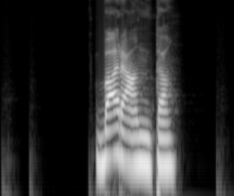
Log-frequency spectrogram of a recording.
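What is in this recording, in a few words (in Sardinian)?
"Baranta", Sardinian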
